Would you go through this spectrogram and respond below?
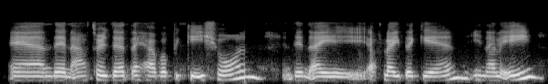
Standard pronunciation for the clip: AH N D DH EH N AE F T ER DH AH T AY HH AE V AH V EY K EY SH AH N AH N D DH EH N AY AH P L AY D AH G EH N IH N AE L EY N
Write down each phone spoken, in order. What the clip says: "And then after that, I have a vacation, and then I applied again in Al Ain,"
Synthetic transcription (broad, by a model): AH N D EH N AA F T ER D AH T AY HH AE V AH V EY K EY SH AH N D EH N AY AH F L AY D AH G EH N IH N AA L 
